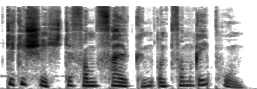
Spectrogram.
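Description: A man narrating a fable and voicing a sly fox with lively, expressive delivery. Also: a little high, unhurried, loud music behind the voice. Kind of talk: storytelling narration.

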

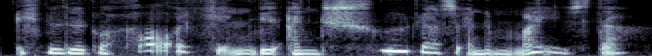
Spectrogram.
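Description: A man voicing a small, timid, admiring hare in a storybook reading, speaking softly and pleadingly. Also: sits high, big pitch swings, normal speed, creaky, slightly rough, no room sound, clean studio sound, voice pushed up, exaggerated voice. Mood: eager pleading.

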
